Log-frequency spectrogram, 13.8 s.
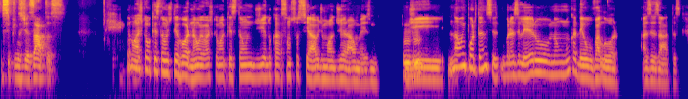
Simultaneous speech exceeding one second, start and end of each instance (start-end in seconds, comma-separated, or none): none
